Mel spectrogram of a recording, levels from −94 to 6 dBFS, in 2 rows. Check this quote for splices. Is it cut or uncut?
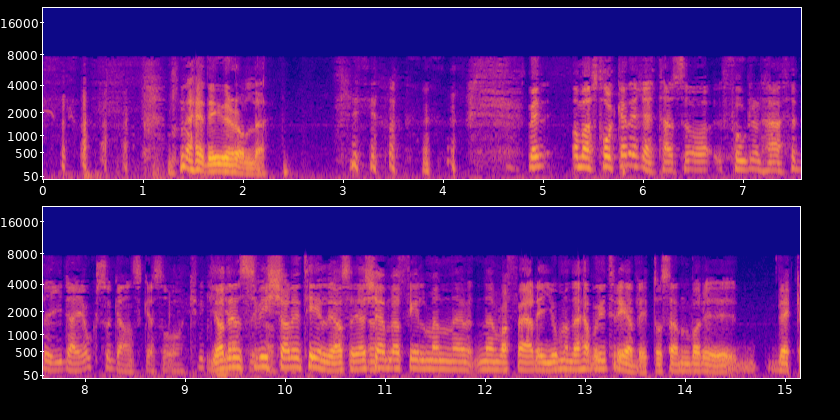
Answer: uncut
